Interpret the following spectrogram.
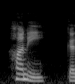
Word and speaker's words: honey: 이중모음 EY는 E 혹은 A 소리가 나는데 주로 단어에서 E 소리가 나는 경우가 많다고 말씀드렸죠. 이 단어에서도 E 소리가 나서 이 단어의 발음은 honey가 됩니다.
